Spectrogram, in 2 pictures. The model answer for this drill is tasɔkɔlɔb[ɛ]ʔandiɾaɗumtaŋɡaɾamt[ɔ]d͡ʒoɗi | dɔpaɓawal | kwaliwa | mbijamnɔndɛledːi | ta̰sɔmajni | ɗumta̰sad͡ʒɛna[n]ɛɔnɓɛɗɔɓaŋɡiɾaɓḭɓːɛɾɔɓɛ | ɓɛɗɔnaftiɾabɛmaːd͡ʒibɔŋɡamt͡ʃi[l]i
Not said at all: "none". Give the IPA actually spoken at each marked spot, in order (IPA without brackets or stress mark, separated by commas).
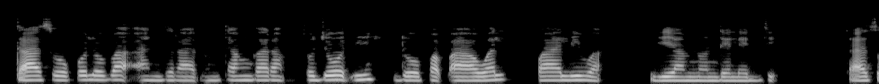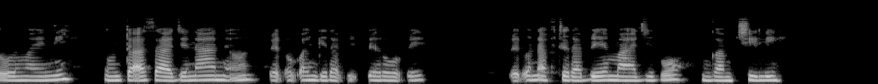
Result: a, ɔ, n, l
